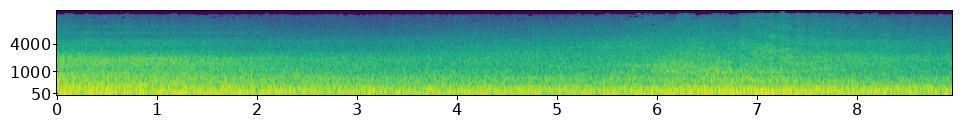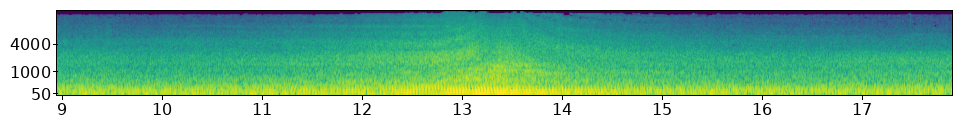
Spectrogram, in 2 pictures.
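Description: Road traffic: a steady low engine rumble, with one vehicle passing faintly about six seconds in and another, louder, passing about thirteen seconds in.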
